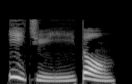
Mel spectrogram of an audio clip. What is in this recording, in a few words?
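"一举一动", Mandarin Chinese; chinese-flashcards; hsk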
